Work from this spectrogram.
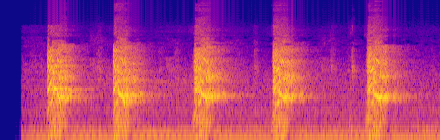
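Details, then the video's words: A puppy barking: five sharp, bright barks spaced roughly evenly across the recording, each a short broadband burst with a strong tone near the middle, and a faint low hum in the background between them. "cute puppy barking"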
